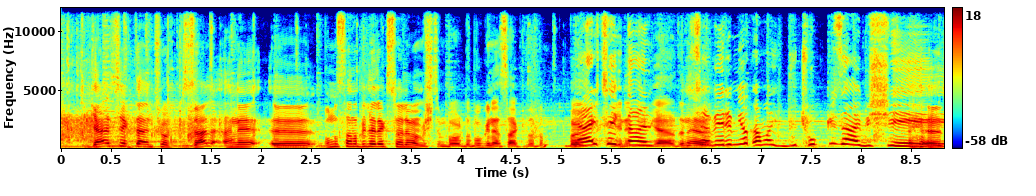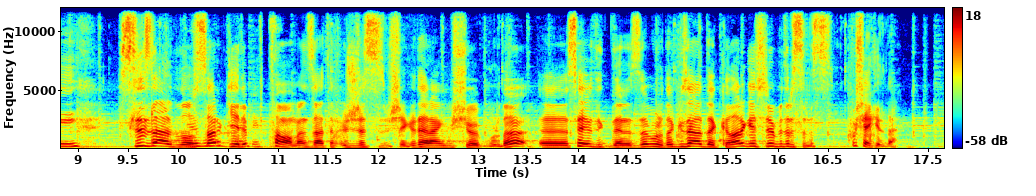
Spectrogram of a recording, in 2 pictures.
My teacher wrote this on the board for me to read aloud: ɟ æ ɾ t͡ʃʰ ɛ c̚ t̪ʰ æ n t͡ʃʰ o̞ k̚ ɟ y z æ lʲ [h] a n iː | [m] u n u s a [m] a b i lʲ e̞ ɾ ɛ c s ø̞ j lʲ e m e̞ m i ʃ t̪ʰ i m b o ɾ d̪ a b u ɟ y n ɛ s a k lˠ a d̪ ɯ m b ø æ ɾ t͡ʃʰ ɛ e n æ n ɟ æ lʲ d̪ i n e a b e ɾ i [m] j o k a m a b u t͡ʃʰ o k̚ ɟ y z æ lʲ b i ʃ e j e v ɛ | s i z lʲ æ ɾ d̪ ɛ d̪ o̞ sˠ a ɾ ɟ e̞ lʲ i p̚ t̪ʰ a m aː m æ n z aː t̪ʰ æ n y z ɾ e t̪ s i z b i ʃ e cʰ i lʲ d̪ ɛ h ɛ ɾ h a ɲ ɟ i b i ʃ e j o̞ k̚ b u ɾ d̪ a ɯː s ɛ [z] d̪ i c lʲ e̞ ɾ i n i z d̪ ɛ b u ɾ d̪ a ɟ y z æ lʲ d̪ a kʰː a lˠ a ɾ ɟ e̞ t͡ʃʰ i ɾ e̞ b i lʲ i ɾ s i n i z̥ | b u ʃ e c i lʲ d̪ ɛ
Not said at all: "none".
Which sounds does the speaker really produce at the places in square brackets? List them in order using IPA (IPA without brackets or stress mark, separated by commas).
h, b, n, m, v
